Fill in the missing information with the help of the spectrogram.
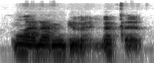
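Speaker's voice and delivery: ordinary delivery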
